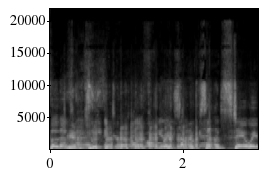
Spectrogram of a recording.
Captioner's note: group chattering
